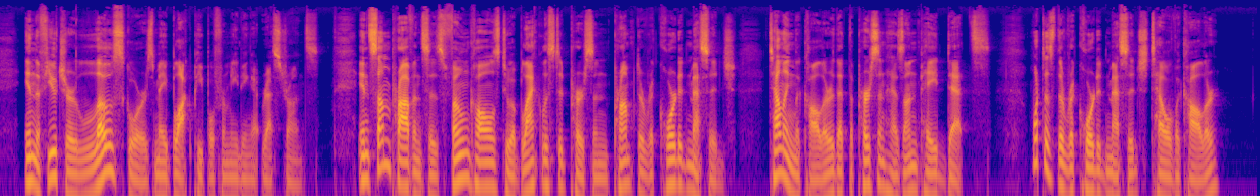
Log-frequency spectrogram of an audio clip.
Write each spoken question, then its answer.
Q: What does the recorded message tell the caller?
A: The recorded message tells the caller that the person has unpaid debts.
